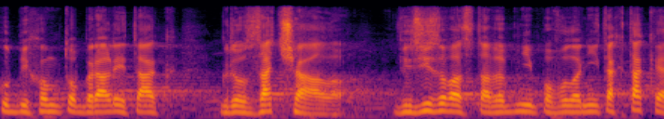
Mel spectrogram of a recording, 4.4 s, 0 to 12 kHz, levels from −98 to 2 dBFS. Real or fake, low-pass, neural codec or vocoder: real; 9.9 kHz; none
